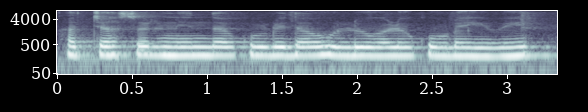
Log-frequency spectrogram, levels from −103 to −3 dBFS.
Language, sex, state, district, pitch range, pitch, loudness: Kannada, female, Karnataka, Bidar, 210-215 Hz, 215 Hz, -13 LUFS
